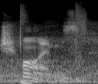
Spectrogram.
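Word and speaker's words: CHIJMES: I'm at this really cool precinct called Chimes. Was pronounced CHIMS. It's an acronym which is spelled C H I J M E S and it stands for convent of the holy infant Jesus uh middle education school.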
